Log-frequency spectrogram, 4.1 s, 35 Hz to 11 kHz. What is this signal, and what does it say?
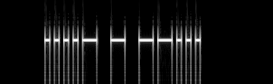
Morse code, heard as a keyed tone, about 17 wpm, 700 Hz. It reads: 4T7
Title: Common Cut Numbers - 3-Digit 17wpm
